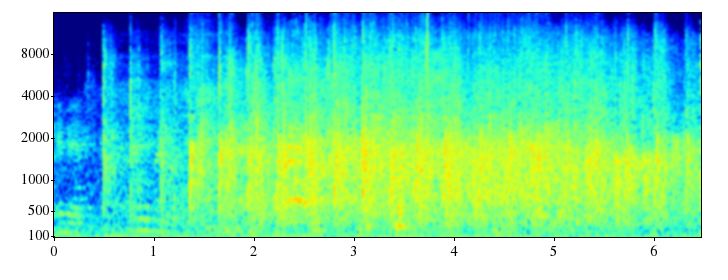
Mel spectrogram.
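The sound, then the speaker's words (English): A church audience breaks into sustained applause after the preacher says 'Jesus saves', many hands clapping in a dense, steady wash that swells after the first second and stays loud throughout, with a few voices faintly mixed in. “I know you had to clap because your neighbor did.”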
